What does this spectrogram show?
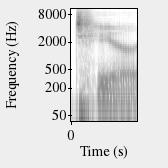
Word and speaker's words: tier: And again, the word tier is spelled T-I-E-R. It's not like teardrop, it's tier.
